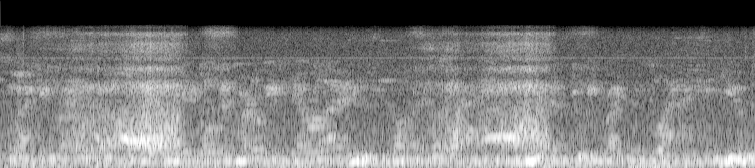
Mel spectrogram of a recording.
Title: Snoring Pranks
